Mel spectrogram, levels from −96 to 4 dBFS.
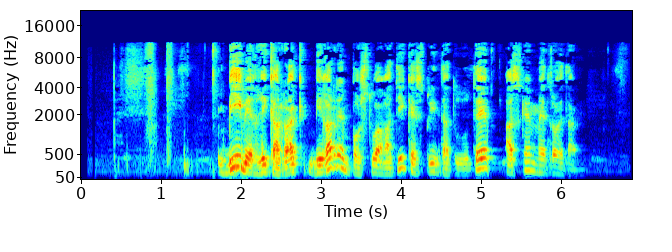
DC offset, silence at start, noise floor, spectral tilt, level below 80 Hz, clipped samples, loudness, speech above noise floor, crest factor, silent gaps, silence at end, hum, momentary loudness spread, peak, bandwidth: under 0.1%; 0.55 s; -56 dBFS; -3 dB/octave; -74 dBFS; under 0.1%; -19 LUFS; 36 dB; 20 dB; none; 0.7 s; none; 20 LU; 0 dBFS; 11.5 kHz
